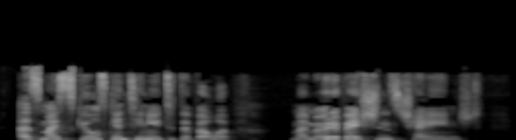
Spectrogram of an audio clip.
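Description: A woman with an Australian accent speaks at a high pitch. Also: quiet background. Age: 20s. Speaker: vision-impaired athlete. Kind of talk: prepared speech. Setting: stage with audience.

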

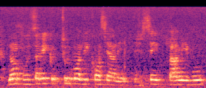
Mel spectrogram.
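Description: A man's high-pitched voice, with light background noise and audible room echo. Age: 20s. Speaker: medical student giving a talk; presenter. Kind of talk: public presentation and interview. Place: stage.

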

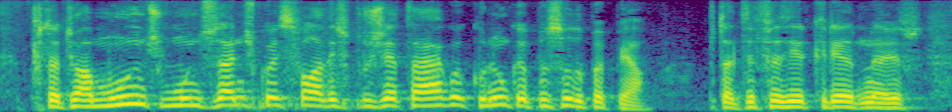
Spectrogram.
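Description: Talking at a very fast pace, a man delivers his words with lively intonation. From Portugal, Almada; Portugal. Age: 40s. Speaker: local election candidate and schoolteacher; election candidate, schoolteacher. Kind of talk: televised political debate. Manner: halting, many repetitions and fillers. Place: studio. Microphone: lapel.

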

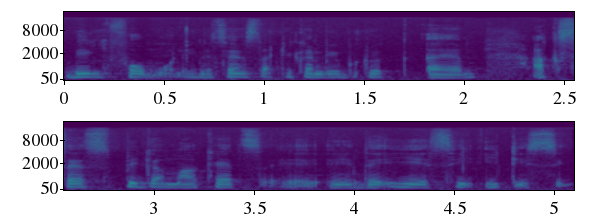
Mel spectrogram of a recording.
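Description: With a Kenyan accent, a man speaks at a fairly quick pace in a fairly high pitch with monotone, flat intonation. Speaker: small business advocate; guest. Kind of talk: TV panel discussion. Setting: TV studio. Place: studio.

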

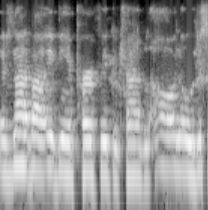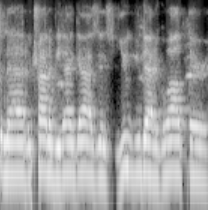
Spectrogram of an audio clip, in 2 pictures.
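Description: With an American accent, a man rattles along at a very fast pace and high pitch, hardly pausing, his intonation monotone and flat, over light background noise. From Chicago. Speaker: MMA fighter; interviewee. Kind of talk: casual interview. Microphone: video call.

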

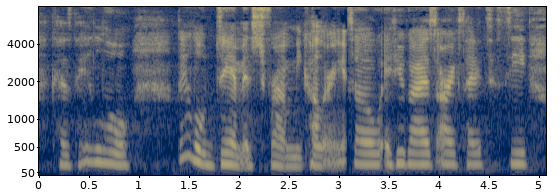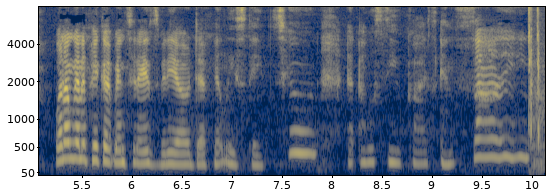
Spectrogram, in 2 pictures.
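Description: A woman at a very fast pace, somewhat breathy. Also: big swings in loudness. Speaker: lifestyle vlogger. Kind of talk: casual vlog chat. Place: car.

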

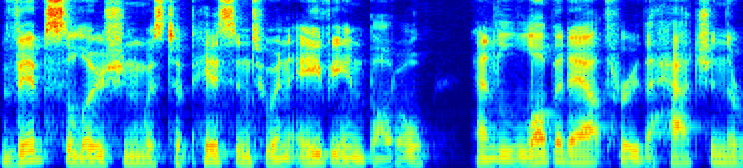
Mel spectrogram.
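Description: Against a quiet background, the clip is reading aloud in a natural voice.

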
